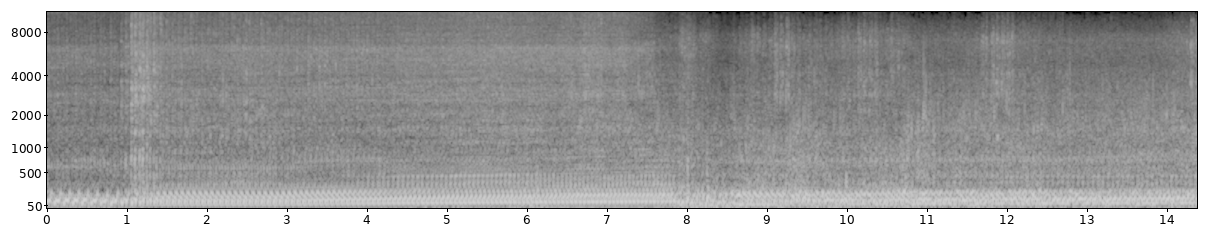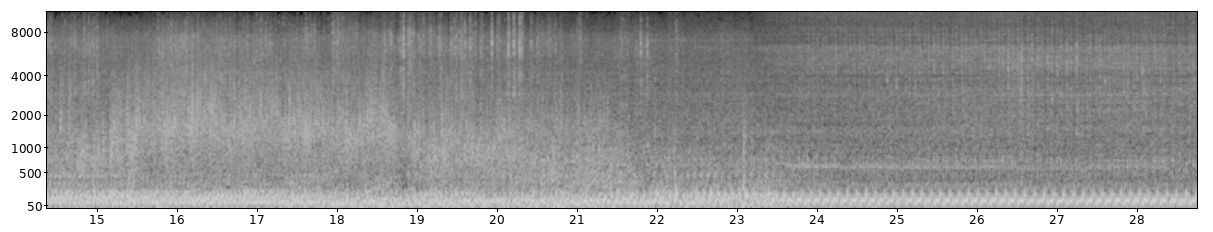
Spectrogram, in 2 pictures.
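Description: Harley-Davidson Dyna Street Bob (FXDB) V-twin engine pulling away and accelerating, its pitch rising over the first several seconds. It then runs at road speed, noisier in the middle stretch, and settles to a lower, steadier beat in the last few seconds as the bike slows.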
